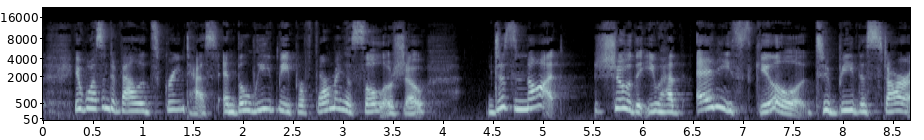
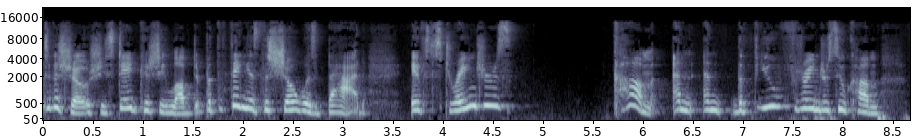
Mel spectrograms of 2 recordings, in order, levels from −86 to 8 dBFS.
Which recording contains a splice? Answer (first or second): first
